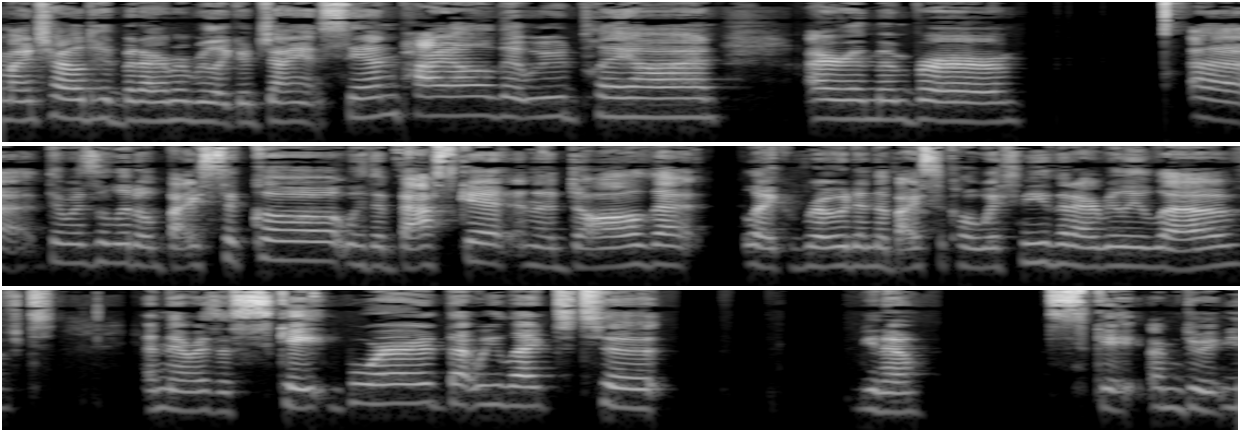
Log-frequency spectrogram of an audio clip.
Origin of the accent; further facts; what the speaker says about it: Port Arthur, Texas, United States; also born or lived in Round Rock, Texas; I'm from the Golden Triangle area of Southeast Texas. So between Beaumont, Port Arthur, and Orange. And so I was born in Port Arthur and lived in the area except for that year or so.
